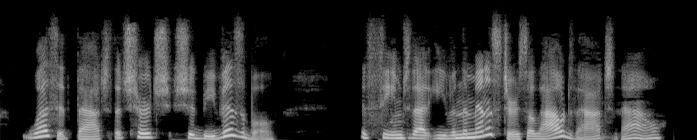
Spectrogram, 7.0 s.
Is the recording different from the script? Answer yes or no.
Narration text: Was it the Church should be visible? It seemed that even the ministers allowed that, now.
yes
